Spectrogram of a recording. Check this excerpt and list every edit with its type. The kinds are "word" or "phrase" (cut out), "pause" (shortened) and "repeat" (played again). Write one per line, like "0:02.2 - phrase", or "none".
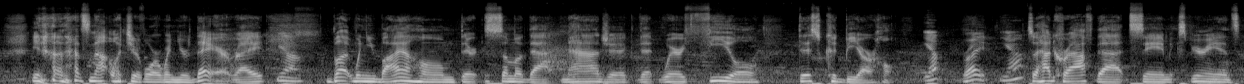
0:01.4 - word
0:04.8 - word
0:06.8 - word
0:10.5 - word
